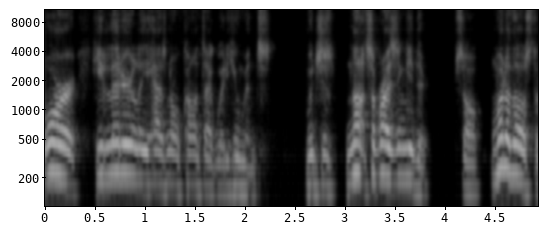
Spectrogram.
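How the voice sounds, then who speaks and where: His loudness swinging widely, a man speaks with a high pitch. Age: 20s. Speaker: livestreamer. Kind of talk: casual chat reading viewer comments. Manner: halting.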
